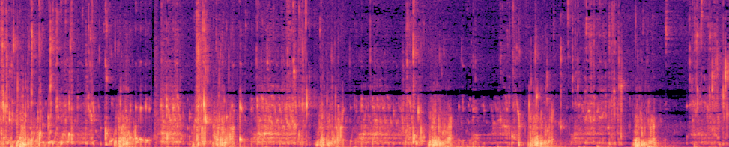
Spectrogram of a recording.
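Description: A man slurps and sips a drink up close.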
